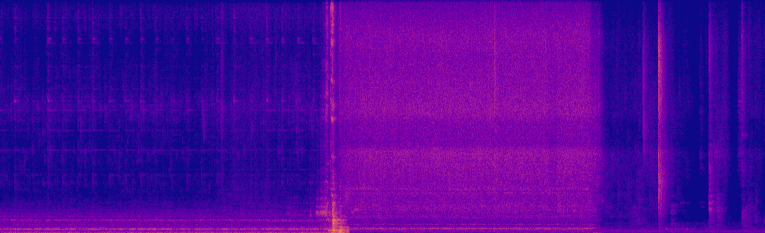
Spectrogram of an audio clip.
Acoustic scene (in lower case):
restroom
